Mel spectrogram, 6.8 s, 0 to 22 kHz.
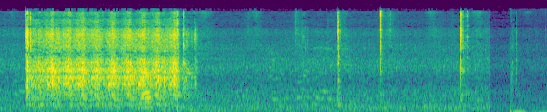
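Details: Suzuki Potohar 1000cc petrol engine, fuel delivery also not right: starter churns steadily about two seconds but engine never fires, then silence; crank no-start traced to faulty breaker points.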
